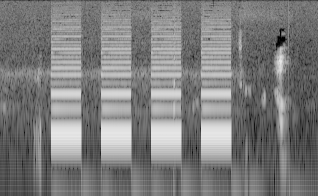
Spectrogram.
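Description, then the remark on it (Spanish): A phone call drops and a line tone sounds: four loud, identical steady beeps in an even rhythm, each about a quarter-second long, followed by faint shuffling noise. “cortó, se cortó.”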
